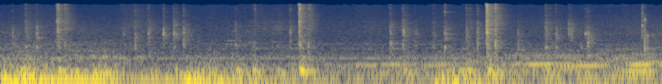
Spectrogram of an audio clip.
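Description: Typing on a computer keyboard while filling in an online form: a steady run of quick, close key clicks with a few sharper, louder strikes, over a low background hum and no talk.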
